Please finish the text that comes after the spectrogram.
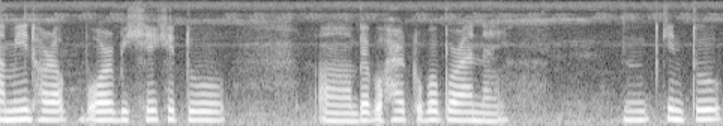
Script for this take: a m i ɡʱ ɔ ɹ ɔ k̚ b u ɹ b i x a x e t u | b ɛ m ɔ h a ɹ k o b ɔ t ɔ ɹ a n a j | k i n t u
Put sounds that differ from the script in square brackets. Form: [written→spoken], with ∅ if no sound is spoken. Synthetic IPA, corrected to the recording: a m i [ɡʱ→dʱ] ɔ ɹ ɔ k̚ b [u→ɔ] ɹ b i x [a→e] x e t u | b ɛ [m→b] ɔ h a ɹ k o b ɔ [t→p] ɔ ɹ a n a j | k i n t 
